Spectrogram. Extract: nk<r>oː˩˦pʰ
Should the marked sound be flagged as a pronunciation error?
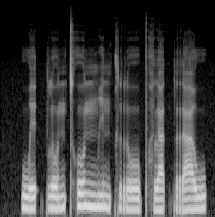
no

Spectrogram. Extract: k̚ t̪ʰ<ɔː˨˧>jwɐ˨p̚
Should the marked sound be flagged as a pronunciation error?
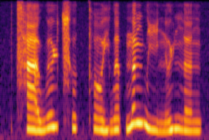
yes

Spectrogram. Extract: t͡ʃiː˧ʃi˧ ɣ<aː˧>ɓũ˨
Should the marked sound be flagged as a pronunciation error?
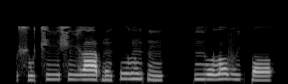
no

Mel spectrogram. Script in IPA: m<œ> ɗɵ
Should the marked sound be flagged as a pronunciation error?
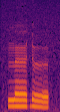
no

